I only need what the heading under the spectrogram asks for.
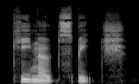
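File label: "keynote speech", British English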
